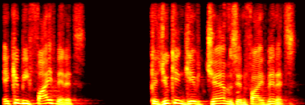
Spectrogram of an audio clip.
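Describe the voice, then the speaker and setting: A man's voice: on the high side, lively intonation, normal speed, husky. A man who hosts a podcast, talking casually in an emphatic, encouraging, talkative way. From Cuban background. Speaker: podcast host.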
